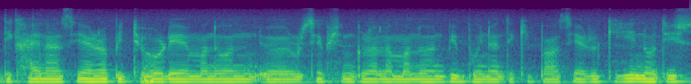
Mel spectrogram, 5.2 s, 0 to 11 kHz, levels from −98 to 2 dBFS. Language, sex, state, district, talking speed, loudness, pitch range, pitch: Nagamese, male, Nagaland, Kohima, 230 wpm, -15 LUFS, 105-110 Hz, 105 Hz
